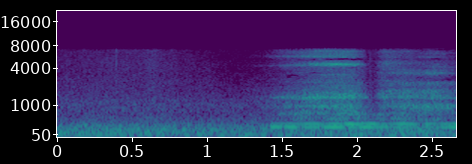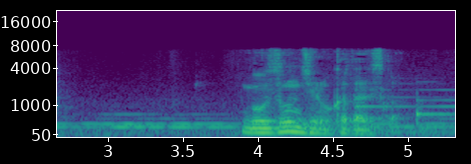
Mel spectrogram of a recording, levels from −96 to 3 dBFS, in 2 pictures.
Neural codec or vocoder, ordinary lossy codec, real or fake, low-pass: none; none; real; 7.2 kHz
